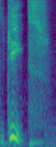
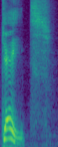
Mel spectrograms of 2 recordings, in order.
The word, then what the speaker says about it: Geats: of the fact that his name is geets or gates like it could vary it could be easily pronounced as either or and you realize oh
